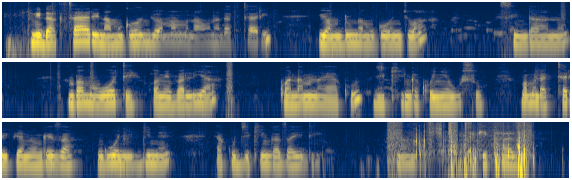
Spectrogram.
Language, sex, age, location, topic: Swahili, female, 18-24, Kisumu, health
